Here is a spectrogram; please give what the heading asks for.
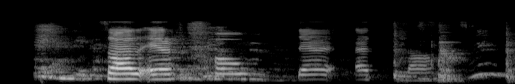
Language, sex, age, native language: Icelandic, male, 8, Icelandic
